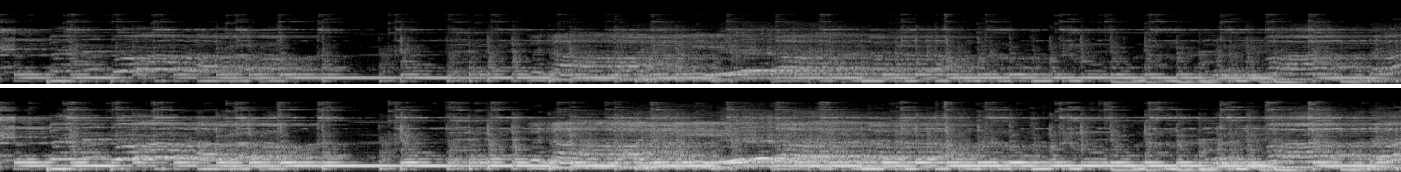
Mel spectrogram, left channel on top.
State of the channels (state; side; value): quieter; left; 12.9 dB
